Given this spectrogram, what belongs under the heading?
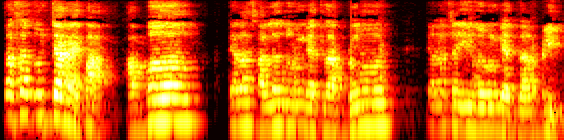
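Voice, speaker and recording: A man's voice: on the high side, a bit bright. Phonics teacher, male, stretches syllables and repeats words; roomy, slightly distant sound. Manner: slow, drawn-out syllable-by-syllable sounding out, repeats each word. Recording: echoey room, voice a bit far from mic.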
